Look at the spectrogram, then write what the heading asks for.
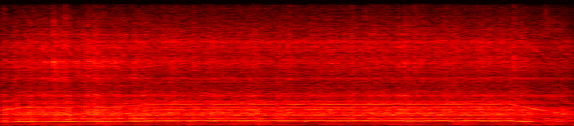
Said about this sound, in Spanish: Cortamos todo en trozos grandes y lo colocamos en la licuadora junto con el ajo, el vinagre, el aceite, la sal, la pimienta y el agua fría. Y procesamos todo hasta obtener una mezcla suave y homogénea.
